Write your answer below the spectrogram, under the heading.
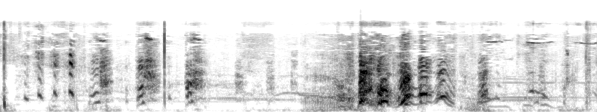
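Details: Wolves at a sanctuary give short yips and barks that build into a wavering, rising-and-falling howl.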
